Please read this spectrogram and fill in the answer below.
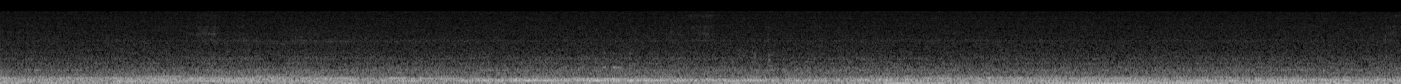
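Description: Steady low rumble with a hiss over it, a constant background noise with no distinct events.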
